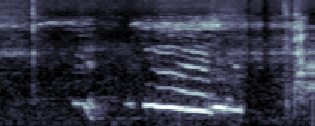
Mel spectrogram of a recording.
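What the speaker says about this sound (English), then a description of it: "Do you hear the dog whining at me?" Dog whining indoors, a brief faint whimper followed by a louder, sustained high-pitched whine lasting under a second, then quiet breathing and a faint voice at the end.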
